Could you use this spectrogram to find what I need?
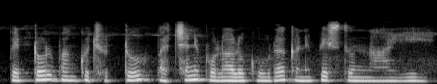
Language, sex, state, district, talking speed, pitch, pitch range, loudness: Telugu, female, Telangana, Hyderabad, 95 wpm, 180 Hz, 175-195 Hz, -14 LUFS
